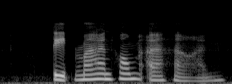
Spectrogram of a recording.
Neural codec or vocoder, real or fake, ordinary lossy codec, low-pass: autoencoder, 22.05 kHz, a latent of 192 numbers a frame, VITS, trained on many speakers; fake; none; 7.2 kHz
